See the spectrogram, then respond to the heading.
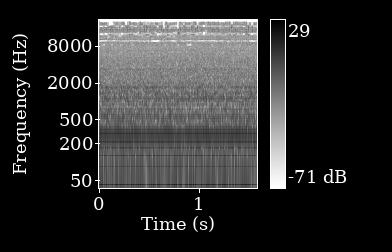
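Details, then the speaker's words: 2009 Range Rover Supercharged 4.2 idling: a steady clear whine first suspected as the supercharger. A mechanic's stethoscope on the alternator housing pinpointed a worn alternator bearing, and the alternator was replaced. "on the housing of the alternator. It was obvious that that's where the whine was coming from."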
